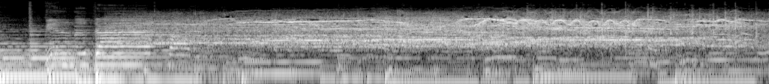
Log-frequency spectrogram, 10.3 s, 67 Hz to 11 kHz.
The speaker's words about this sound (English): what were those people cheering for? Was it the latest pop star or TV contest idol? No, those people were cheering for a 75-year-old professor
